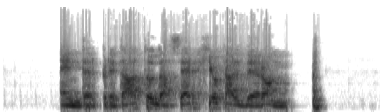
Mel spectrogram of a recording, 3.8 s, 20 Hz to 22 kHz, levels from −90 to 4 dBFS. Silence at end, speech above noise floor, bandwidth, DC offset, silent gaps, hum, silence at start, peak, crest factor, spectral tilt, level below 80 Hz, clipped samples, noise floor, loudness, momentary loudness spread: 0.6 s; 61 dB; 16 kHz; under 0.1%; none; none; 0.6 s; 0 dBFS; 14 dB; -6 dB/octave; -48 dBFS; under 0.1%; -74 dBFS; -15 LUFS; 9 LU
